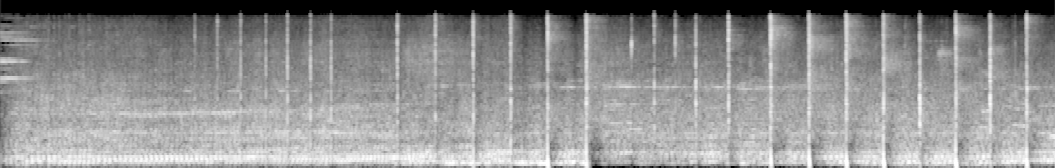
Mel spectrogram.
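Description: Farrier's hammer tapping on the nails of a freshly fitted steel horseshoe on a horse's hoof: a run of sharp, uneven strikes, about two a second, starting about halfway through, over a steady low hum.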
